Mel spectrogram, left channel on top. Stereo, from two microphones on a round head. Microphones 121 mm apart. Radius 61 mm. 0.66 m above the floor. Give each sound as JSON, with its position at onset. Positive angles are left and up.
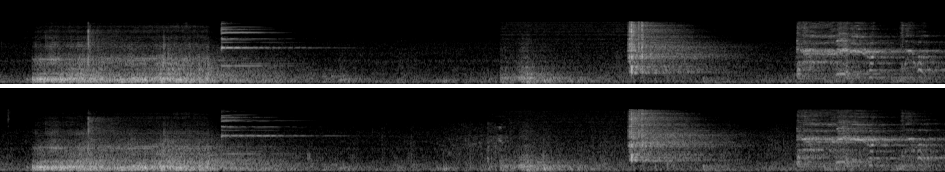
{"t": 0.3, "sound": "snoring", "side_deg": 35, "distance_m": 0.8}
{"t": 2.2, "sound": "a bell", "side_deg": 50, "distance_m": 0.8}
{"t": 5.0, "sound": "a camera shutter", "side_deg": 35, "distance_m": 1.3}
{"t": 8.0, "sound": "a cough", "side_deg": 30, "distance_m": 1.2}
